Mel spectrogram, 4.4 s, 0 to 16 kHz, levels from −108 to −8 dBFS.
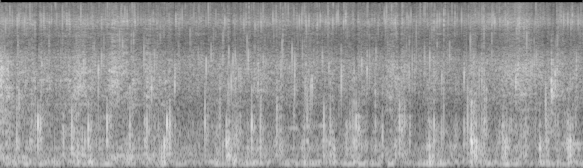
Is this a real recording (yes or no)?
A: yes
